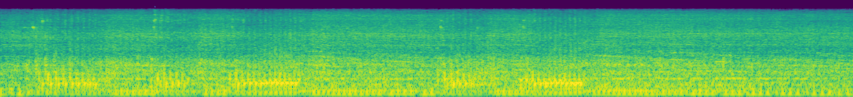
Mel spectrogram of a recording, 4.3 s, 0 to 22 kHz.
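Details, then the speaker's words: Honda Beat scooter whose spark used to cut out after 5–10 seconds, after fixing a broken wire in the harness: fires and settles into a steady idle with rev blips, no cutting out. "Ya, sekarang kita akan hidupkan mesin. Sekarang kita hidupkan ya. Ini ya. Sudah bisa hidup."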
